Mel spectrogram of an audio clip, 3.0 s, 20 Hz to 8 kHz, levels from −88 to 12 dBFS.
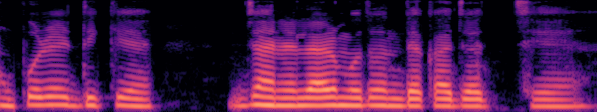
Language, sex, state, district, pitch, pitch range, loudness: Bengali, female, Assam, Hailakandi, 200 Hz, 185-205 Hz, -14 LUFS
